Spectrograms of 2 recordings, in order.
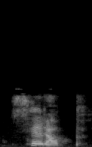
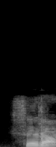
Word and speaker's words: Serap: the right pronunciation of your name? Serap. Serap.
